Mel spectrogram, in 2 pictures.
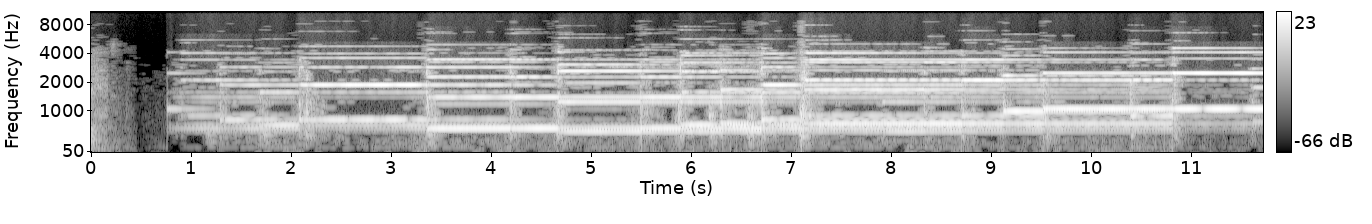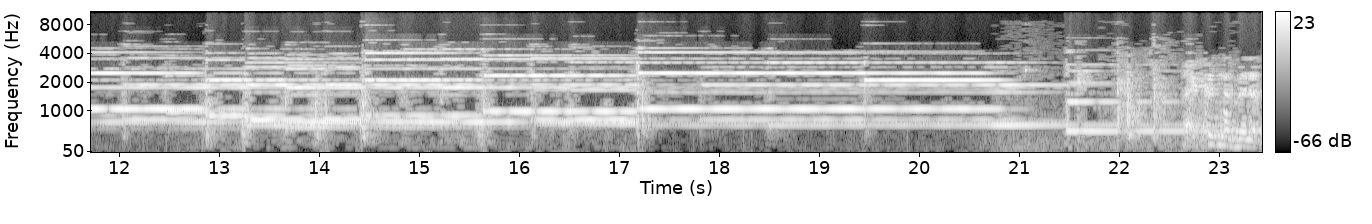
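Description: Hand bells played by a 96-year-old woman ring out a steady melody, one bright, sustained note after another, with overlapping tones that blend together for about twenty seconds before fading at the end.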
